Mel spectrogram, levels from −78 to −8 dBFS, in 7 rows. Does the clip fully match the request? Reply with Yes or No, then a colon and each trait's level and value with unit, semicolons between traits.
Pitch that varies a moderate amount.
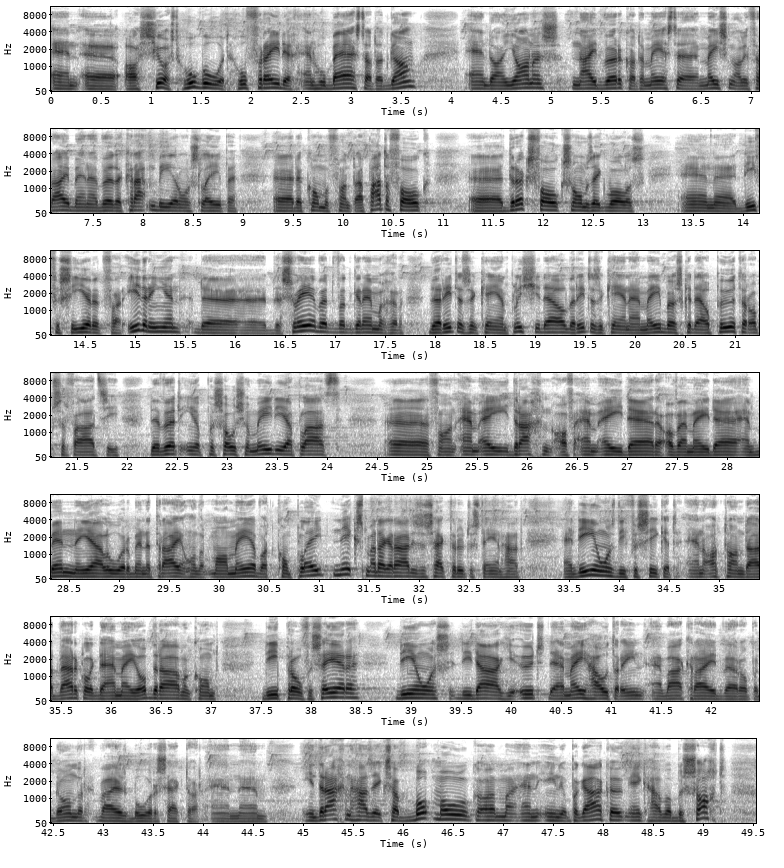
Yes: average, 3.2 semitones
